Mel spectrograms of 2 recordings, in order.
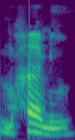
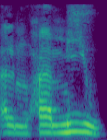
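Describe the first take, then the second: First: The word ends on a plain long i. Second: The word ends with an added -yu syllable. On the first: The speaker calls it right. "Dicukupkan dengan muhami" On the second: The speaker calls it wrong. "berat pengucapan al-muhamiyu"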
